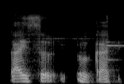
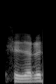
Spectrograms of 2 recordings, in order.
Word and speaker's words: Caesar: কাইসার। কাইসার, জি স্যার। হ্যাঁ, কাইসার না? কাইসার, জি স্যার। সিজার। Julius সিজার আছে না, বিখ্যাত শাসক, তার নামের স্পেলিং হচ্ছে কিন্তু এটা CAESAR, সিজার। ওকে, এটা কাইসার না।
